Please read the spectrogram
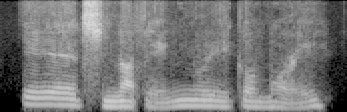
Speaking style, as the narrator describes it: Bart mumbled

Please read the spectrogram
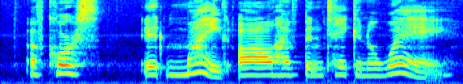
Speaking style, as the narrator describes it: she whispered, trying to be brave

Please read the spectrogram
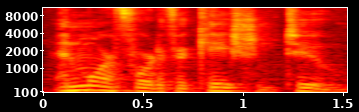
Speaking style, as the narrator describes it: Ryanson snapped

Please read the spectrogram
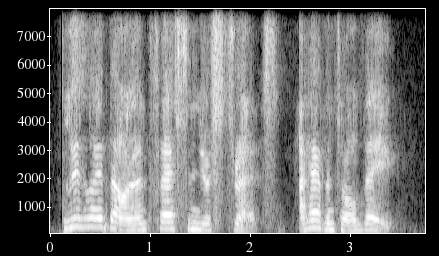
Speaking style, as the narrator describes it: the Mentorian said irritably

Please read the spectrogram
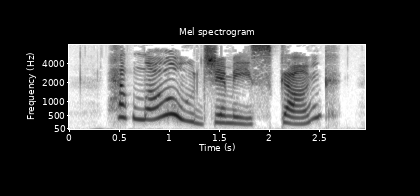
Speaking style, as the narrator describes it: cried Chatterer the Red Squirrel

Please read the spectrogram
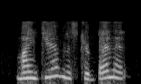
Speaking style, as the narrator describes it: replied his wife

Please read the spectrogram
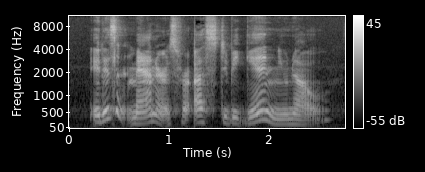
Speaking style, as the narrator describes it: said the rose

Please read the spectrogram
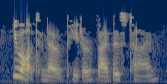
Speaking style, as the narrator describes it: said he

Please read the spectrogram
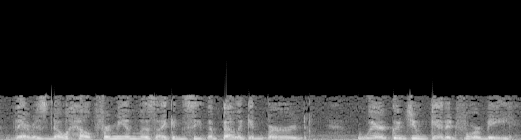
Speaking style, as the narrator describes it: groaned the mother

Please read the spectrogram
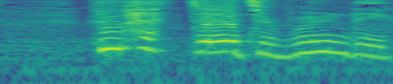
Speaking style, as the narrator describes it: cried the giant

